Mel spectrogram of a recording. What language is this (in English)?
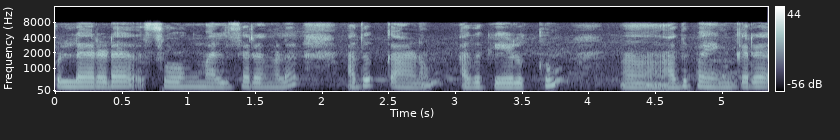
Malayalam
